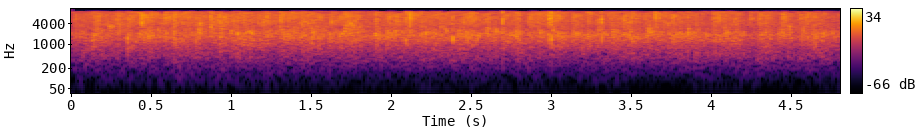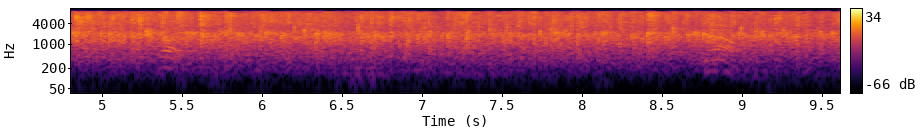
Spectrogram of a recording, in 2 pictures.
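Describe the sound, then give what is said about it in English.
Audience applause welcoming a Salvation Army band in Felixstowe: dense, steady clapping from a crowd that keeps an even loudness for nearly ten seconds without fading. “Now let's give them a Felixstowe welcome.”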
